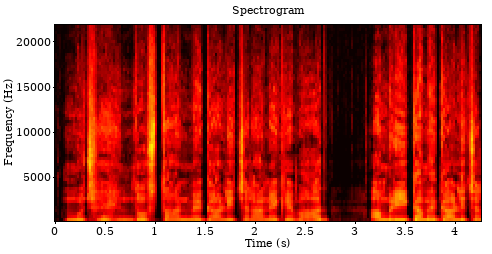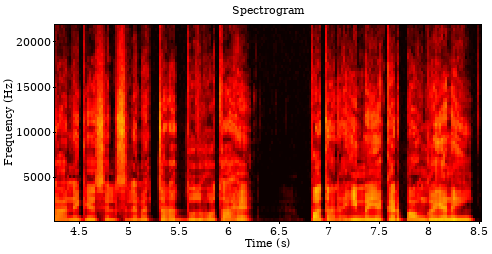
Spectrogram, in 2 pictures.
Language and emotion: Urdu, fearful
